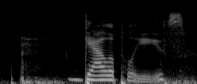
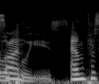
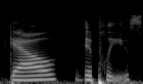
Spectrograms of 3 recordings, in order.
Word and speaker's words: Gallipolis: you just told me, which is emphasis Gallipolis. On the first syllable. Emphasis on the first syllable. Gal-i-please. Just think like, please, can I have some more?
